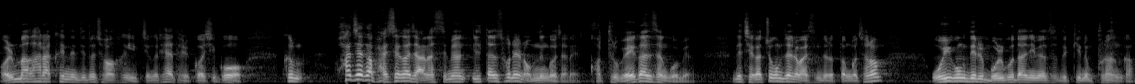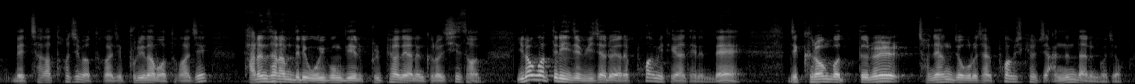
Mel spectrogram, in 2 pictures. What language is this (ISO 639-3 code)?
kor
